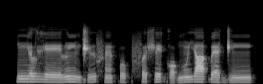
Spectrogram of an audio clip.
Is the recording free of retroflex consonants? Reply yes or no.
yes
